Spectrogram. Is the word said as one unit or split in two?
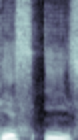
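split. The word is split into two separate parts. The person is no longer at ease. "that's the reason you hear me say it that way"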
